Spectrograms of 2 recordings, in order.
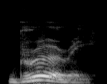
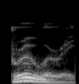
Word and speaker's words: brewery: Many learners mistakenly add a W sound. Instead, native speakers usually say brewery. Keep the word flowing smoothly without saying brewery.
